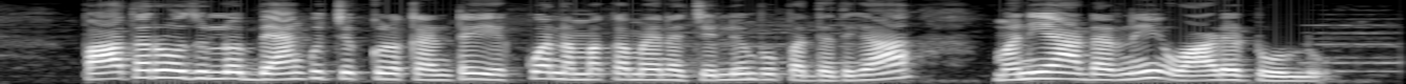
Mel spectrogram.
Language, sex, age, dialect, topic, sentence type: Telugu, female, 25-30, Telangana, banking, statement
